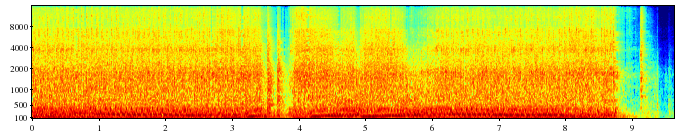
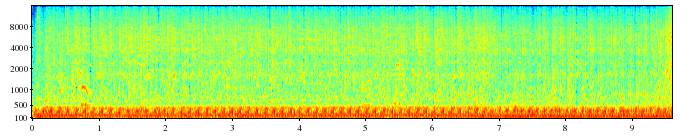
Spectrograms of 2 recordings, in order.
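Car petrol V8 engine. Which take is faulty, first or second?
first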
